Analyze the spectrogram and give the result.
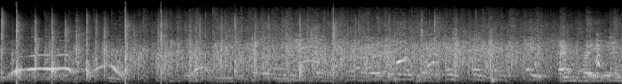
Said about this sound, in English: Y'all make sure I give a round of applause to my man Zabo Gotti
